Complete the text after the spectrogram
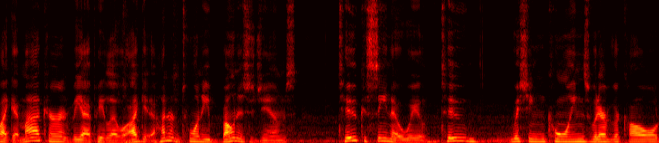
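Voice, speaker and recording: A man with a rural American accent speaks at a moderate pace and medium pitch, using ordinary pitch variation. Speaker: gaming YouTuber. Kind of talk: gameplay commentary. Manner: casual, self-correcting.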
